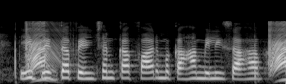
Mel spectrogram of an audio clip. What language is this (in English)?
Bhojpuri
